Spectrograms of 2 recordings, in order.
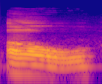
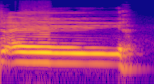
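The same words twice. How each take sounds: First: Said in the usual way. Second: Long, high, loud "oh"; shrieked wail. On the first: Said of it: "No wonder he said". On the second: A narrator's reading. Saucepan Man realises his land is gone, shrieking. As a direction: shriek one stretched cry of horror. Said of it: "shrieked the saucepan man".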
